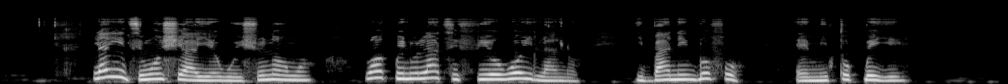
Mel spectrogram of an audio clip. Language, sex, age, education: Yoruba, female, 30-45, tertiary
